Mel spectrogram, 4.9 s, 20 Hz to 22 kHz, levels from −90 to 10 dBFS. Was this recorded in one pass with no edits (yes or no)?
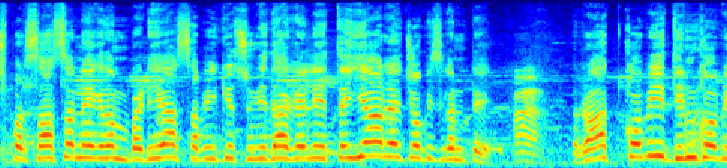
yes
